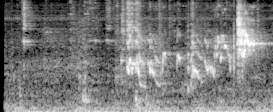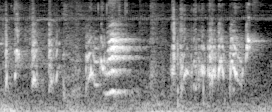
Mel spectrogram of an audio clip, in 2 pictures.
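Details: Budgerigars chirping and warbling: a run of quick, bright, scratchy chirps and squeaky twitters, rising into a louder buzzy burst mid-way and another trilled phrase near the end, over a faint low background hum.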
